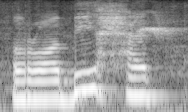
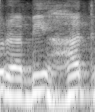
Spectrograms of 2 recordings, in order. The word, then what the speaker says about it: ربحت: کے اوپر زبر ہے۔ ہا کا تلفظ ضرور سیکھیں، اکثر لوگ ربیحت پڑھتے ہیں تو وہ یہ والی ہا بن جاتی ہے۔ اللہ پاک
